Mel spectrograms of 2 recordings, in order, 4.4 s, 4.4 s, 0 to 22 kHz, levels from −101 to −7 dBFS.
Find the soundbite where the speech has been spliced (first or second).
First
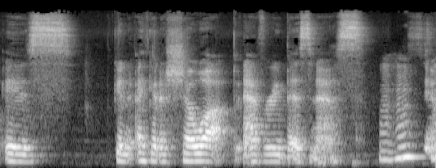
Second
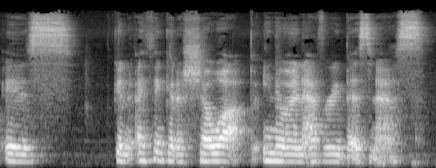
first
